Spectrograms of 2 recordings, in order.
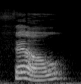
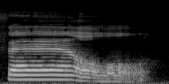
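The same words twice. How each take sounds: First: The word is said at normal speed. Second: The word is said slowly, drawn out.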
